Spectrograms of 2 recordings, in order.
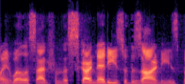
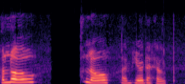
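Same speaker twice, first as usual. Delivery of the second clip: put-on higher, elderly halfling woman voice; 11 semitones higher than usual. Voicing a small elderly halfling cook piping up from behind the counter: elderly halfling woman voice. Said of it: "this little half elderly halfling woman, uh, pipes up".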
